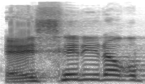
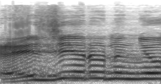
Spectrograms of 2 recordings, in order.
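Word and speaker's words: עזר: 이때 우리가 에셀이라고 발음하며 읽은 단어가 바로 돕는 배필에서 나오는 에르와 같은 단어입니다. 에르. 에르. 이처럼요. 에제르는요.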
